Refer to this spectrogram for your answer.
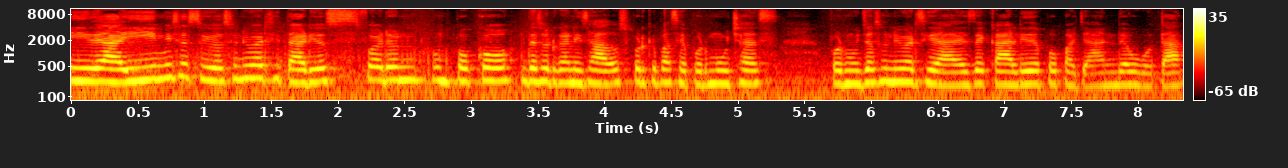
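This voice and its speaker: This woman's voice sits fairly high. The tone is dark and mellow. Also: fairly even intonation, moderate pace. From Colombia, Huila (Pitalito), born in Barranquilla. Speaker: bassist and music teacher. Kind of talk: interview.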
